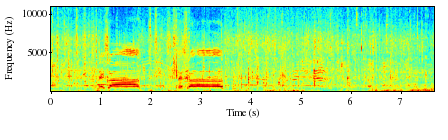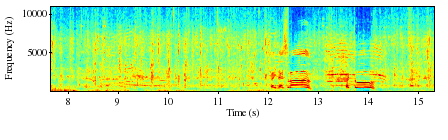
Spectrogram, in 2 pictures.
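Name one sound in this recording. A woman nearby shouts encouragement loudly.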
